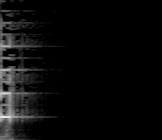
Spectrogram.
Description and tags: Store Scanner Beep
Background noise removed, normalized to zero, clip includes just the beep, and a light reverb applied to keep it from sounding too harsh.
Perfect as a foley for a scene with someone scanning items over a scanner at the cash register.
Thanks to bsumusictech for the original recording.
barcode, beep, scanner, store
